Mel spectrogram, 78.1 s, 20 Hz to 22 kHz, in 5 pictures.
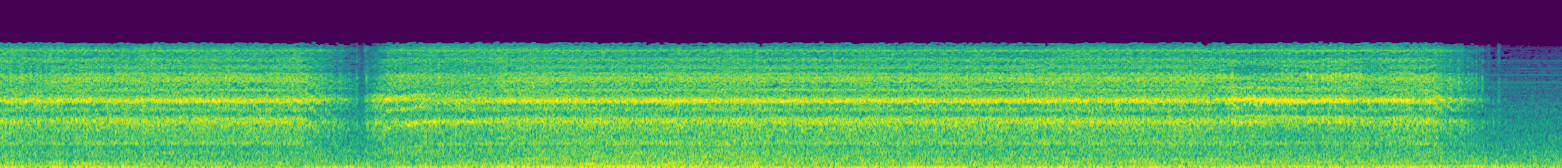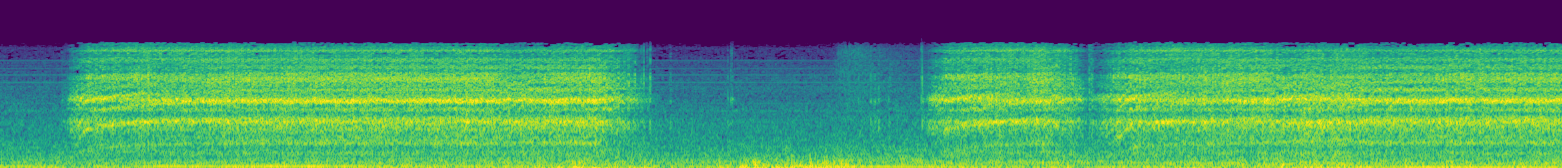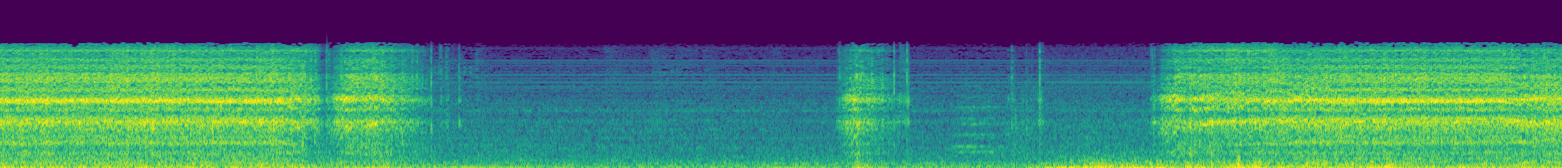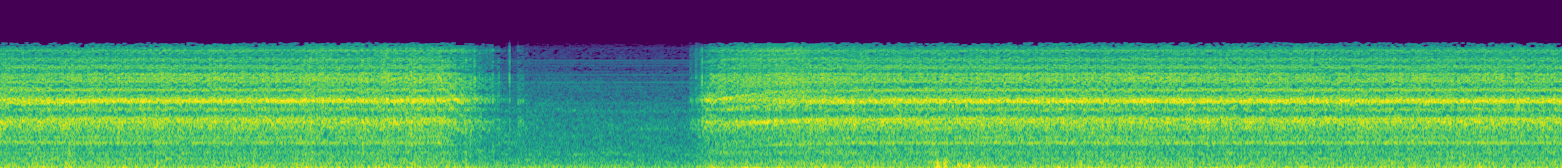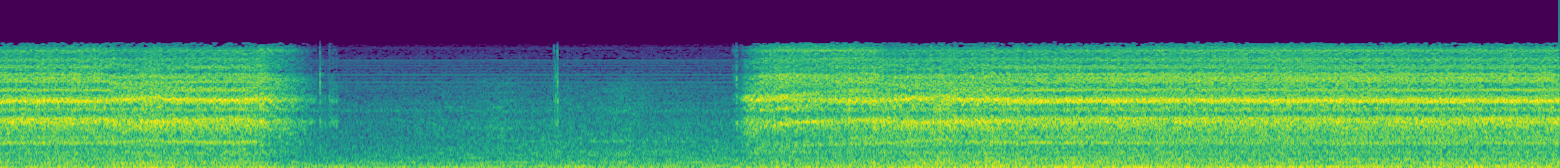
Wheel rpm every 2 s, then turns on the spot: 160, 110, 150, 160, 160, 160, 160, 40, 100, 160, 140, 0, 20, 110, 160, 160, 160, 60, 0, 0, 0, 60, 160, 160, 160, 120, 10, 140, 160, 160, 160, 160, 110, 0, 0, 130, 160, 160, 160.
none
